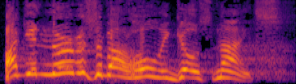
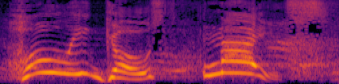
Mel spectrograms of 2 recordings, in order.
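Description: First: Said in the usual way. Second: Holy Ghost nights drawn out very slowly, pitched up with a laugh; higher, laughing, stretched-out repeat; slow mocking repeat. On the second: Shown as a demonstration. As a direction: echo their words back slowly, amused. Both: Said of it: "Listen to what you just said".

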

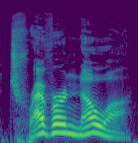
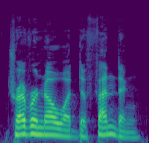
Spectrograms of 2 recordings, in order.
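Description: First: Names Trevor Noah very slowly; slow drawn-out name. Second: Said in the usual way. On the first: Real, not acted. Reading the headline, slowly drawing out Trevor Noah. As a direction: drags out Trevor Noah syllable by syllable. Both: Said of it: "I'm not gonna say that stupid word".

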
